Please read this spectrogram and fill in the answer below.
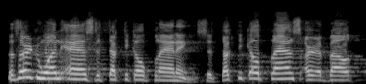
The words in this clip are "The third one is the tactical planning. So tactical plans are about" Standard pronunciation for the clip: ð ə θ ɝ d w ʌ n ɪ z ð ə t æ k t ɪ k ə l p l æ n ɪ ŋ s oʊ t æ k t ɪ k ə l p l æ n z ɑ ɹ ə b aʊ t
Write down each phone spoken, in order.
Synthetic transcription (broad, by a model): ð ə θ ɝ d w ʌ n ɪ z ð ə t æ k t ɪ k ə l p l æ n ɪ ŋ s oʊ t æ k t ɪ k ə l p l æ n s ɑ ɹ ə b aʊ t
